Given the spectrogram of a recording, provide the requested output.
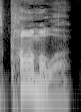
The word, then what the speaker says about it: Kamala: I think it's Kamala. I think that I think the emphasis is on the first. So it's Kamala.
